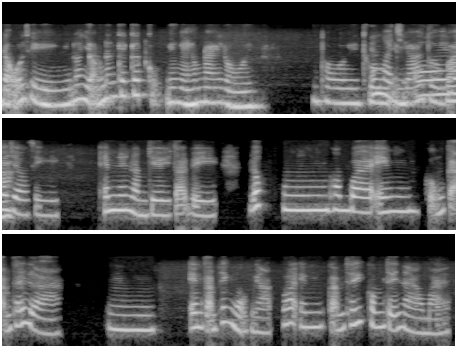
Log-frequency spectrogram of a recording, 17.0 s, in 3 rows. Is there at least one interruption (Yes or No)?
Yes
